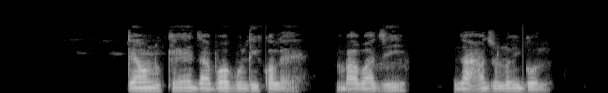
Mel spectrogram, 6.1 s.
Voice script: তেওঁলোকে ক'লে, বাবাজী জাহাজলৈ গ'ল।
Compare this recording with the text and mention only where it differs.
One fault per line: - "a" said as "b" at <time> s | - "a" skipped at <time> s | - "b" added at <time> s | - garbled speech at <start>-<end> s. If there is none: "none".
- "যাব বুলি" added at 2.0 s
